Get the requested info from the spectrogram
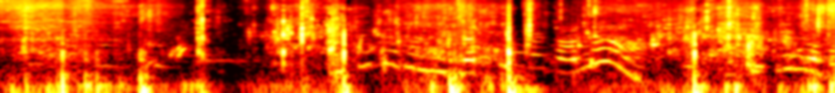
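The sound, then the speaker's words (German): Water splashes and sloshes repeatedly as a Canadian canoe is pushed into the water, with sharp bursts of spray over a steady rushing background on a windy day while a child and others talk. “Ja, der schiebt uns das ins Wasser.”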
